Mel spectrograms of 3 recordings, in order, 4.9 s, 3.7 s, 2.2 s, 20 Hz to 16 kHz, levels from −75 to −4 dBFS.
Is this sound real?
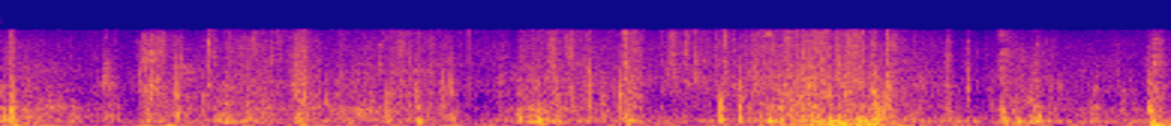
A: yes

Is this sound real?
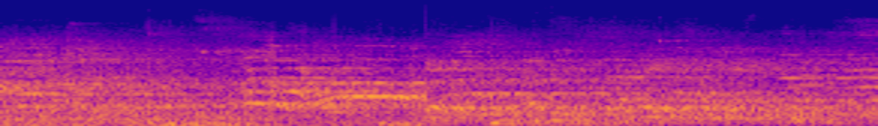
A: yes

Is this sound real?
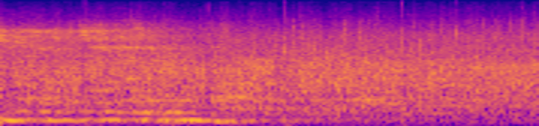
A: yes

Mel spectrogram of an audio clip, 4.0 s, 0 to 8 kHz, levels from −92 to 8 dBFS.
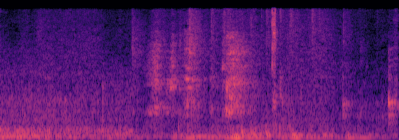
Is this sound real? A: yes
